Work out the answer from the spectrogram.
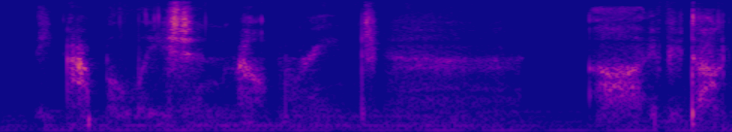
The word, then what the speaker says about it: Appalachia: If you say it wrong, I will throw an Appalachia.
